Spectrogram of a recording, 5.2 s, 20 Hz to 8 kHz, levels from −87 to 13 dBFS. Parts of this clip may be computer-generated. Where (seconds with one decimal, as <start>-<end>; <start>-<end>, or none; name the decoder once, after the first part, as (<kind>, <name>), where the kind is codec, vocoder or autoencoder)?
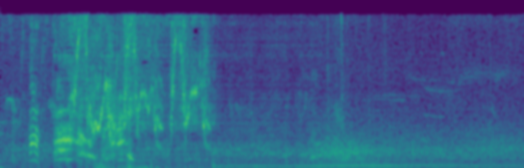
0.5-3.2 (codec, HILCodec)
